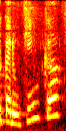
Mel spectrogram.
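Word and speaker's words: Karukinka: El parque se llama Caruquinca, esa es la pronunciación en, en castellano, lamentablemente no puedo pronunciarlo en Selknam.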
